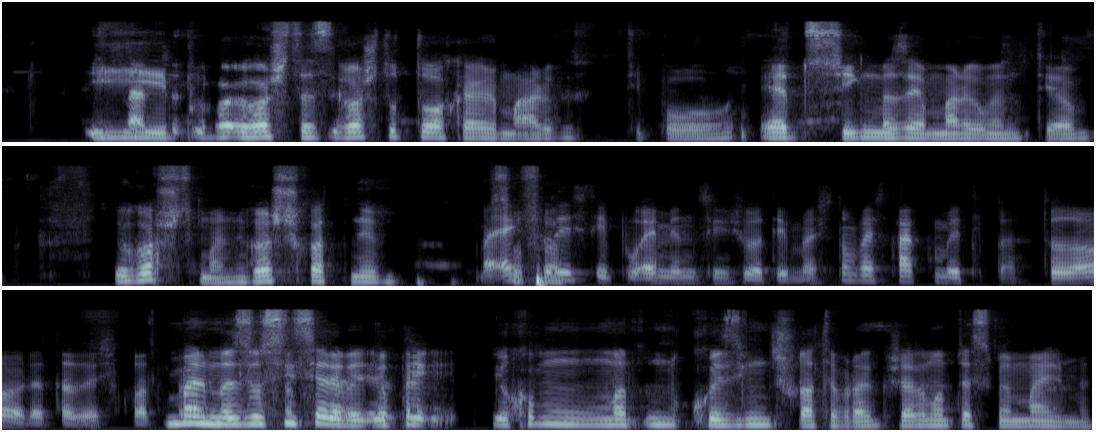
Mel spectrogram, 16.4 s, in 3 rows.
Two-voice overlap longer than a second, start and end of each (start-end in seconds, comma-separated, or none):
11.7-13.0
